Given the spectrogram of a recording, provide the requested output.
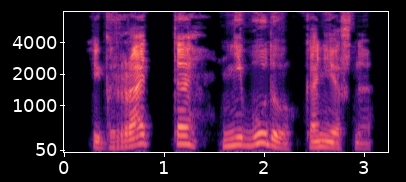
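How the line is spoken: Slow, careful. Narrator (Russian): медленно начал он, аккуратно подбирая слова

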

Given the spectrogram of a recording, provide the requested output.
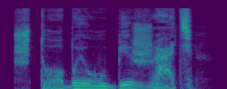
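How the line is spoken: Whisper. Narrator (Russian): шепнул Харрис

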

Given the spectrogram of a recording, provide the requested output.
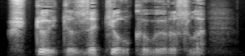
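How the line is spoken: Muttering boar. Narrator (Russian): пробормотал хряк

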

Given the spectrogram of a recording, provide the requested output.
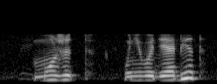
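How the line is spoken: Timid mother's question. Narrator (Russian): робко спросила мать

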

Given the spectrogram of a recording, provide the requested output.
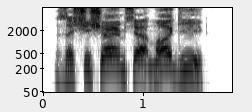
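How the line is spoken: Shouting. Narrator (Russian): прокричал лорд

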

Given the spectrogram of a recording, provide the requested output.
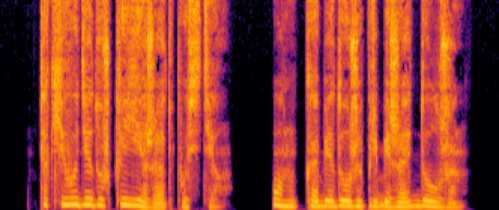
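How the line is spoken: Frightened rapid chatter. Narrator (Russian): испуганно затараторила Оленя

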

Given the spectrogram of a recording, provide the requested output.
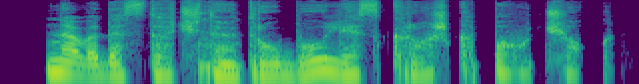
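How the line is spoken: Hoarse mutter. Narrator (Russian): хрипло бормочу

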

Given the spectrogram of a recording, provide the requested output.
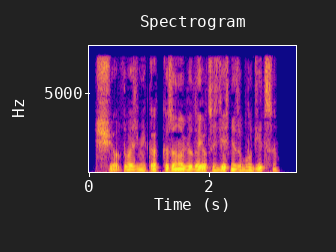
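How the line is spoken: Mutter. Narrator (Russian): пробормотал я

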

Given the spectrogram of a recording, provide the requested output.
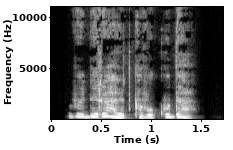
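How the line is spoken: Whispered in ear. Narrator (Russian): шепнула Заряне на ухо ее знакомая

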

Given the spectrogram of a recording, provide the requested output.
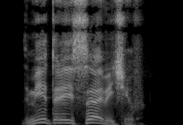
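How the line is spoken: Official tone. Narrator (Russian): произнес он официальным тоном

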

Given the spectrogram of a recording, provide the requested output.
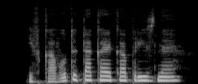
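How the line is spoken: Sighing fairy. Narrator (Russian): вздохнула фея

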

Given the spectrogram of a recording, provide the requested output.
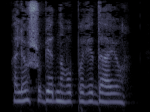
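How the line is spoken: Dejected voice. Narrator (Russian): упавшим голосом закончил Митрофаний

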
